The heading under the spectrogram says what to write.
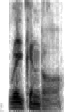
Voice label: "rekindle", British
